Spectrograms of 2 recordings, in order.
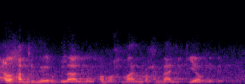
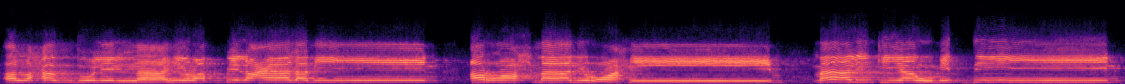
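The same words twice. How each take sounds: First: It is recited quickly with short clipped vowels. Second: It is recited slowly with long drawn-out vowels. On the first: "lebih pendek" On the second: "ketika rokaat pertama"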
